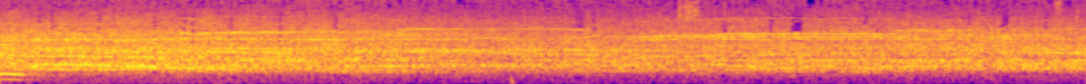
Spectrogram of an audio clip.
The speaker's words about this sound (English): I cut off the cheering. The cheering goes on for some time.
